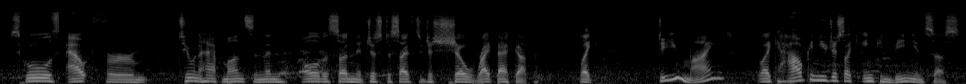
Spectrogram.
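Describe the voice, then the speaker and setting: A young man playing a friendly, easily flustered high school senior in a roleplay audio drama, with an awkward, rambling, hesitant way of talking. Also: natural voice. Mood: casual complaining. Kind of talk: roleplay audio drama, casual conversational acting.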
